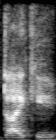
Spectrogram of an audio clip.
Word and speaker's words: Dekey: well so um andrew my last name is pronounced dikey just so and i've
